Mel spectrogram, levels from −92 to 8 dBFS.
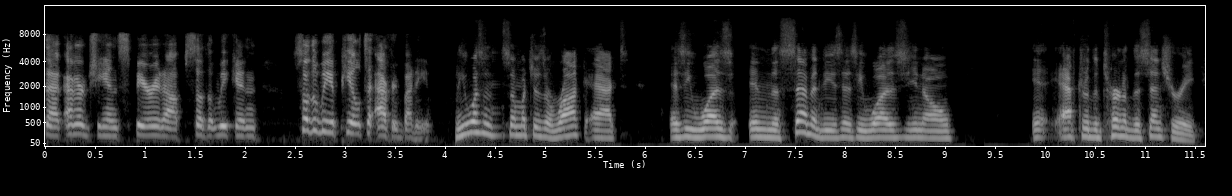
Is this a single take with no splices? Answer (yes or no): no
